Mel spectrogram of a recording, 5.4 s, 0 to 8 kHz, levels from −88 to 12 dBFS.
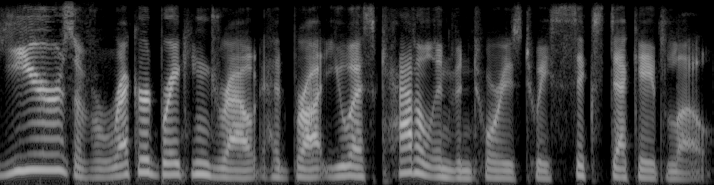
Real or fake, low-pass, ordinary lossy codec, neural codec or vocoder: fake; 7.2 kHz; Opus, 24 kbps; vocoder, 44.1 kHz, 128 mel bands every 512 samples, BigVGAN v2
